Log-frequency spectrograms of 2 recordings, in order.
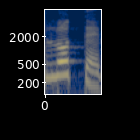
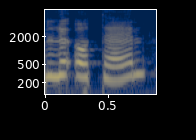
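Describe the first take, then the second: First: The article's vowel is dropped and linked on. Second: The article's vowel is kept before the noun. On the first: The speaker calls it right. "on a dit l'hôtel, on a mis la liaison" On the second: The speaker calls it wrong. "On n'a pas dit le hôtel"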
